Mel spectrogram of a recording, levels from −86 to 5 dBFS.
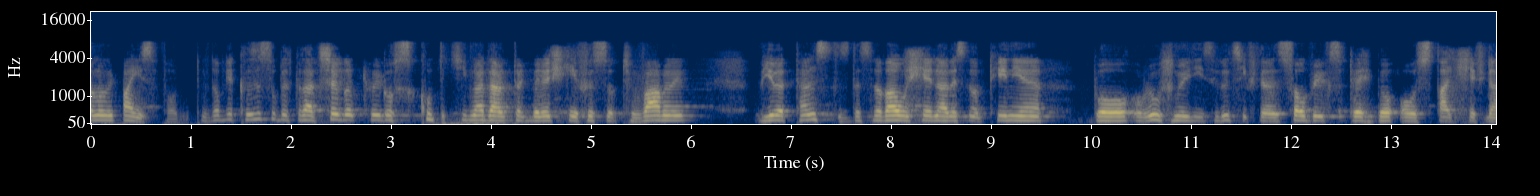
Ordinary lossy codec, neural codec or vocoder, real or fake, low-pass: none; codec, 16 kHz, 0.5 kbps, X-Codec, HuBERT features, trained on balanced general audio; fake; 7.2 kHz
